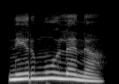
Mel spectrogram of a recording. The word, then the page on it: ನಿರ್ಮೂಲನ: nirmūlana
